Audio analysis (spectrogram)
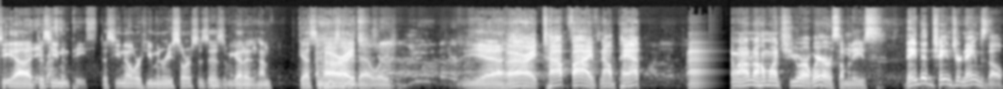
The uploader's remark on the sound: Live from inside the Pro Sports Zone at Laurel Park Mall for the 1st Pro Sports Zone Card Show.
